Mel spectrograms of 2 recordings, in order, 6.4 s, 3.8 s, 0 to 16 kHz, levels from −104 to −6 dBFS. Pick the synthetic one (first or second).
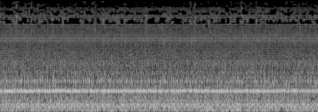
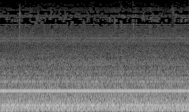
first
